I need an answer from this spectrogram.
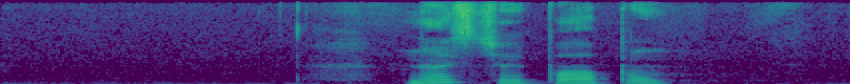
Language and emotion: Russian, sad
